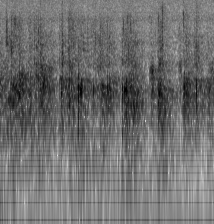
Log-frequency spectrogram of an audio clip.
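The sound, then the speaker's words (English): Audience applause at a morning musical storytelling session: a faint, steady patter of many hands clapping, fairly even throughout with small swells. “And give a round of applause for yourselves for being here.”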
